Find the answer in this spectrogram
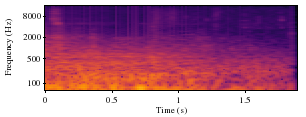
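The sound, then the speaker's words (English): A deep, rolling rumble of thunder as a storm comes on, heavy in the low end, easing off slightly as it fades toward the end, with no voices. “Oh, the weather outside is frightful.”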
